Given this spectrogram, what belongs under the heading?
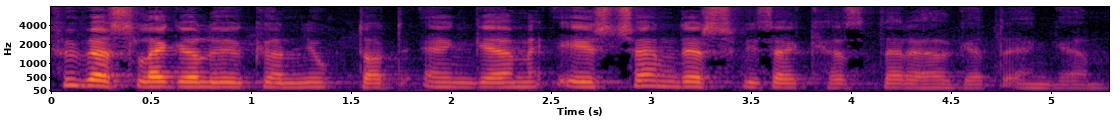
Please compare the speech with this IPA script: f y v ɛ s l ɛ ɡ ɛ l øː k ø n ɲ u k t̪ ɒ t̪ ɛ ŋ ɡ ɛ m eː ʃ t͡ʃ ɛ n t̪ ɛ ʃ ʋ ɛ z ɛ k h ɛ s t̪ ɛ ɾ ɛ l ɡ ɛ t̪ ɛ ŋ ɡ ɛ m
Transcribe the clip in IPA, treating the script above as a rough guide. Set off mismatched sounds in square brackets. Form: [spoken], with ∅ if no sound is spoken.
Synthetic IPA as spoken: f y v ɛ [ʃ] l ɛ ɡ ɛ l øː k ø n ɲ u k t̪ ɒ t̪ ɛ ŋ ɡ ɛ m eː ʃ t͡ʃ ɛ n [d̪] ɛ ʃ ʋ [i] z ɛ k h ɛ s t̪ ɛ ɾ ɛ l ɡ ɛ t̪ ɛ ŋ ɡ ɛ m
